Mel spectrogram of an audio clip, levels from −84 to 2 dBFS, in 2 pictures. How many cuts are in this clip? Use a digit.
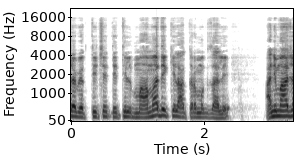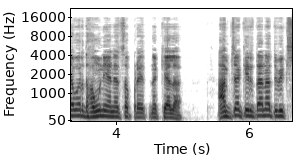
1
